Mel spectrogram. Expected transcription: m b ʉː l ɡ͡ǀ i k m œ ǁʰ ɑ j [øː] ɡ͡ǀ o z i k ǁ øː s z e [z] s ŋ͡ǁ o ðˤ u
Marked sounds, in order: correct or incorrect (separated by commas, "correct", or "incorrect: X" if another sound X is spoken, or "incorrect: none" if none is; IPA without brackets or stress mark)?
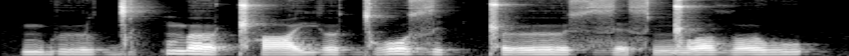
incorrect: ø, incorrect: none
